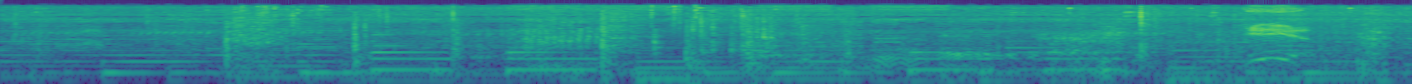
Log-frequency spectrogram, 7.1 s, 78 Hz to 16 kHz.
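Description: Horse running in Red Dead Redemption 2, rhythmic hoofbeats carrying steadily through the whole stretch beneath a game score of sustained tones, with a voice speaking over it.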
